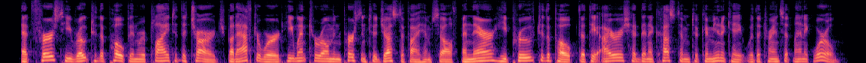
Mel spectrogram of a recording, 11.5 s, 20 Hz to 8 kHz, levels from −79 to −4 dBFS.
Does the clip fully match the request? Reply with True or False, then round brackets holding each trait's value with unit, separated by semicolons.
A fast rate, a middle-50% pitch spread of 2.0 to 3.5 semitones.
False (220 wpm; 4.3 semitones)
